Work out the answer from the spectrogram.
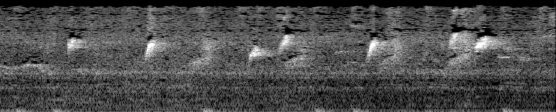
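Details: Mutant red-whiskered bulbul singing: short clear whistled notes and quick upslurred chirps scattered every half second or so, over a constant low rumble.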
